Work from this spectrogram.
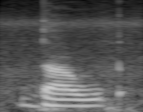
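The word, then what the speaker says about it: doubt: जैसे पहला क्लाइम, साथ में मैंने प्रोनाउंसिएशन भी लिखी है। क्लाइम इसका मतलब होता है सीढ़ी चढ़ना या माउंटेन चढ़ना। डाउट, डाउट का मतलब होता है शक करना।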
